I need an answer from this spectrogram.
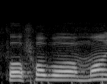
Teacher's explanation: जो होता है ये ओष्ठ से बोला जाता है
